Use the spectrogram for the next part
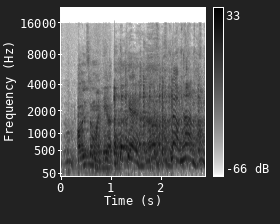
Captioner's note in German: Lachen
